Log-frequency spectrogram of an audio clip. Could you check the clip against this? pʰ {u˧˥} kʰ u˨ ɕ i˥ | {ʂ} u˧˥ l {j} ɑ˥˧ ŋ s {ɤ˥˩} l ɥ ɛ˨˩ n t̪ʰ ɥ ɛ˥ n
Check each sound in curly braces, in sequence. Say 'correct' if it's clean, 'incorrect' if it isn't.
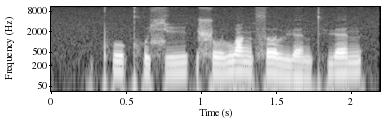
incorrect: u˥, correct, incorrect: w, correct

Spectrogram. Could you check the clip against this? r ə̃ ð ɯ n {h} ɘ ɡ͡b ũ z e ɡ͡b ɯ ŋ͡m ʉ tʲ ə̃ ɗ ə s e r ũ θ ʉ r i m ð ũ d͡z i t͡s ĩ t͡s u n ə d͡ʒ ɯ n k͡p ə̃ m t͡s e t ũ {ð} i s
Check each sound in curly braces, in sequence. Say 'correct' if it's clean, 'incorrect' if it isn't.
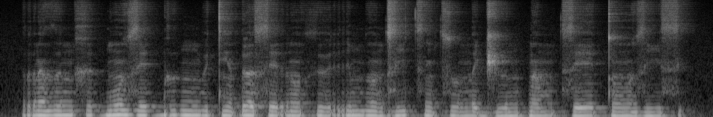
incorrect: x, incorrect: z

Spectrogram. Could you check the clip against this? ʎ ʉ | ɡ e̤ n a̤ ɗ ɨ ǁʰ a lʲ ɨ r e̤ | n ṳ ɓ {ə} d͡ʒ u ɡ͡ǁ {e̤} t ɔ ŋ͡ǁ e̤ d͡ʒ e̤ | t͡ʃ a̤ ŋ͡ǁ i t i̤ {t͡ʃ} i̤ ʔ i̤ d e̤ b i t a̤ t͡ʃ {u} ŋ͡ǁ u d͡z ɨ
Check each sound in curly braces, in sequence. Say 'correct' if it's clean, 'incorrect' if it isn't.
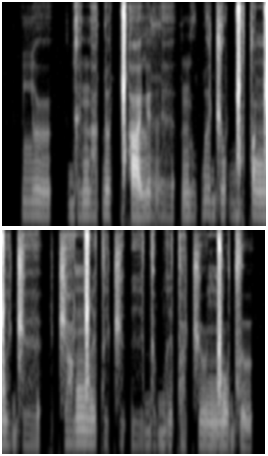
incorrect: ɨ, incorrect: i̤, correct, incorrect: ʉ

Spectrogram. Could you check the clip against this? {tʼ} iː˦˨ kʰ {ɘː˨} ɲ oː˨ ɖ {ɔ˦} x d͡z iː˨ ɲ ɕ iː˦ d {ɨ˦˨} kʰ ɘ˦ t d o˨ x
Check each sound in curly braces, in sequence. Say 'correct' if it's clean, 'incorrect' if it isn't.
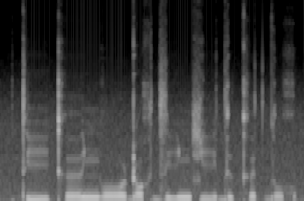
correct, correct, correct, correct

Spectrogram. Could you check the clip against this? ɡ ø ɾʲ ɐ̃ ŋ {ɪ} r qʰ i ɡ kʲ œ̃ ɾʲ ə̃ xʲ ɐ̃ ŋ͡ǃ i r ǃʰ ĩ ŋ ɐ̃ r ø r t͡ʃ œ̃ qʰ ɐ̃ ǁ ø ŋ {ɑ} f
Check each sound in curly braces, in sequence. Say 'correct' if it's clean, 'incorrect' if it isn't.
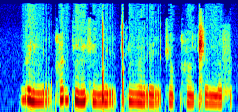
incorrect: ʏ, incorrect: ə

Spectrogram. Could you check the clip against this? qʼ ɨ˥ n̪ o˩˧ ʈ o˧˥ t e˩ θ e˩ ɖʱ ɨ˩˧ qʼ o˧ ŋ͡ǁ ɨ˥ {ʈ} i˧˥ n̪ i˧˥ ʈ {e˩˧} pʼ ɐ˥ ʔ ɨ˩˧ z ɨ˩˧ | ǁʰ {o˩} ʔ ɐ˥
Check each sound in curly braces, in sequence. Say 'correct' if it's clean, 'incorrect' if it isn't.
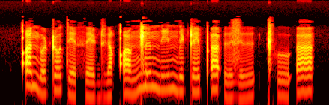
incorrect: n̪, incorrect: e˧˥, incorrect: u˩

